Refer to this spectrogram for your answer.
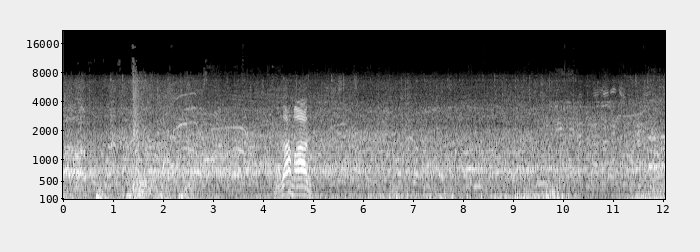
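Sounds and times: spectators and players shouting: 0.0s - 12.0s.

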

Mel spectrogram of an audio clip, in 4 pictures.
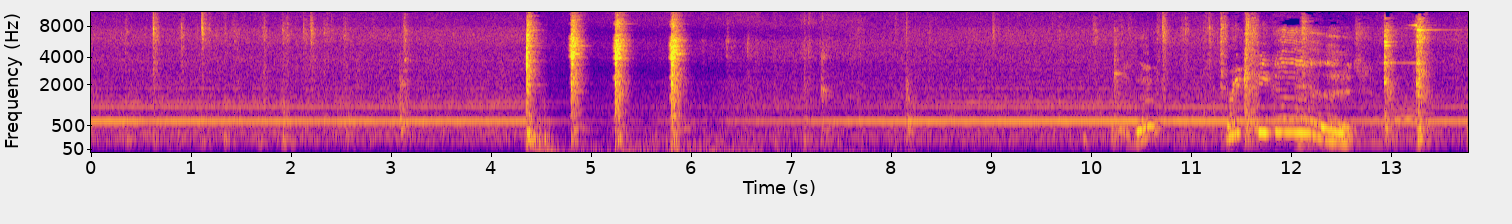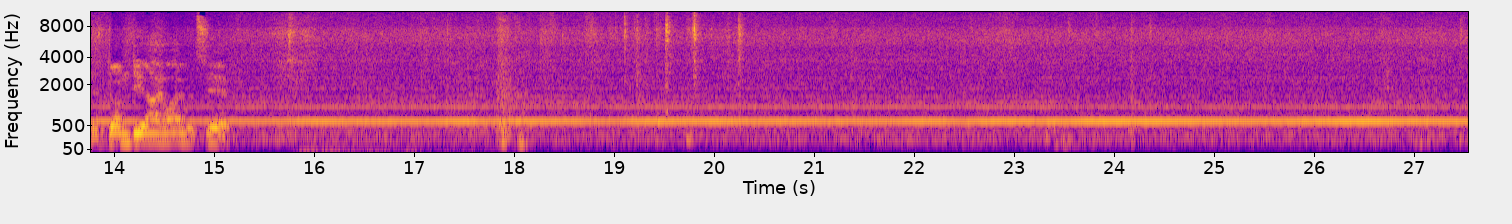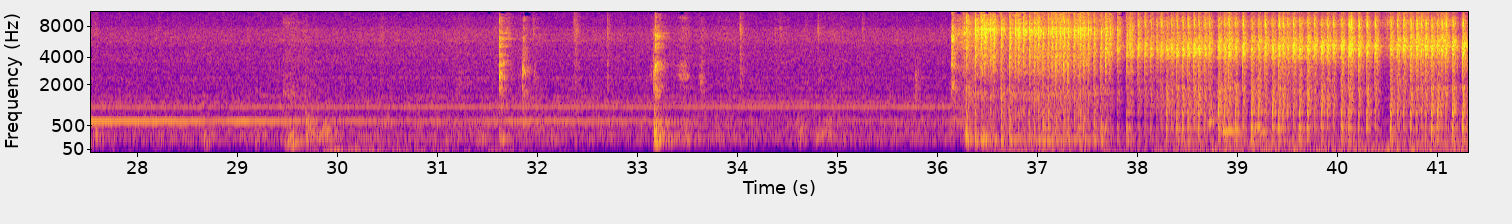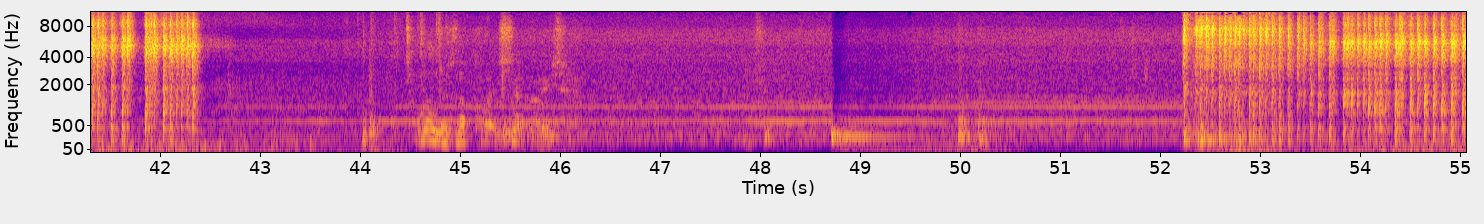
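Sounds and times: steady hum: 0.0s - 55.0s
welding arc crackling: 4.5s - 8.1s, 36.2s - 45.0s, 52.2s - 55.0s.

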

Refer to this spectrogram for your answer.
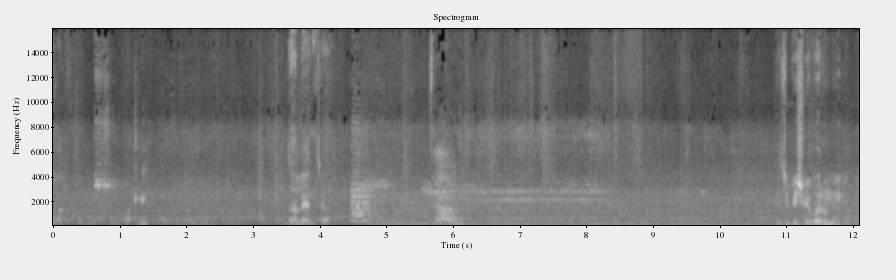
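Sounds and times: vehicle horn toot: 4.5s - 8.4s.

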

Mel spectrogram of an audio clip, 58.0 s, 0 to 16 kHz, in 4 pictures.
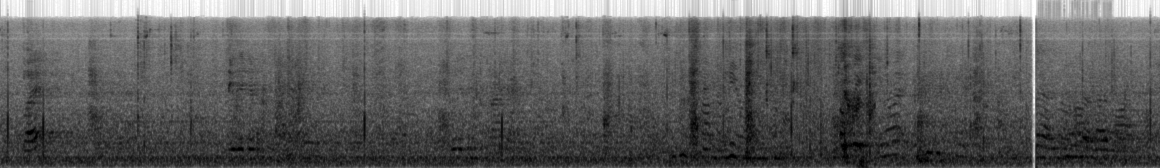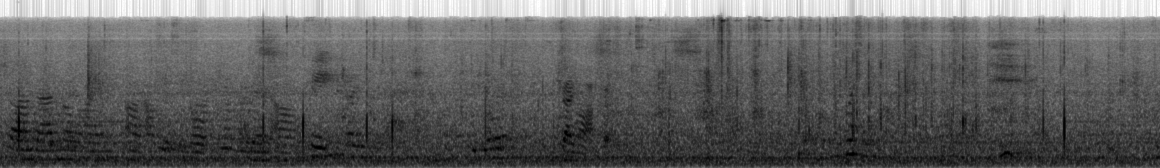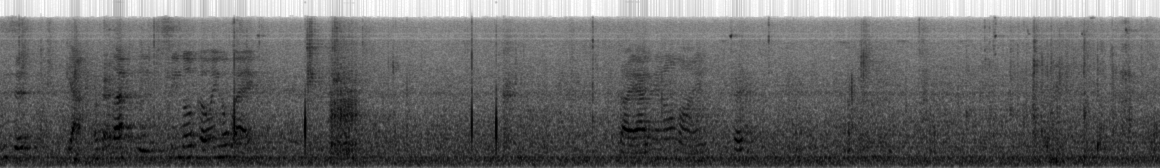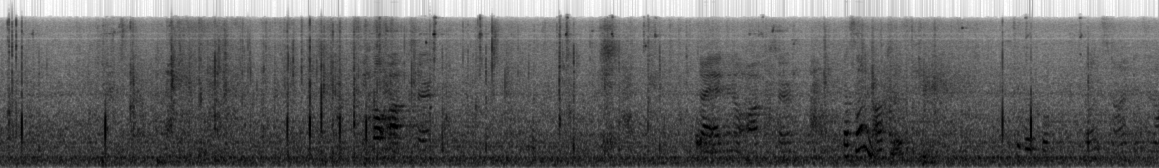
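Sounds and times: horse hoofbeats on dirt: 18.2s - 30.2s, 40.4s - 57.9s.

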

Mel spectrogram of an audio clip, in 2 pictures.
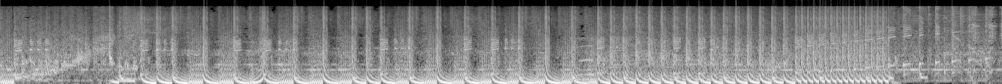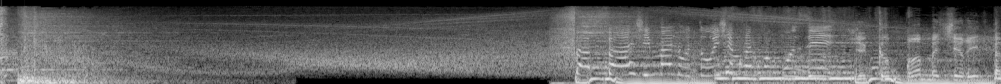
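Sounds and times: hard electronic dance music: 0.0s - 20.0s.

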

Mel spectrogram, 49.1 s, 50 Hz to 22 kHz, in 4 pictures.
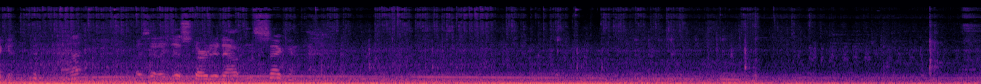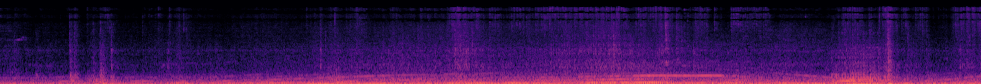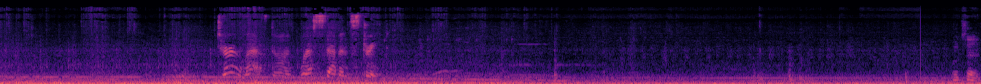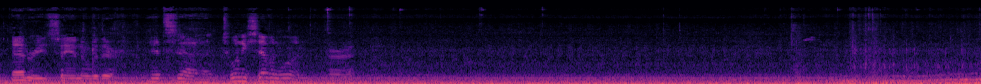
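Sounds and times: diesel coach engine rumbling: 0.0s - 49.0s.

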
